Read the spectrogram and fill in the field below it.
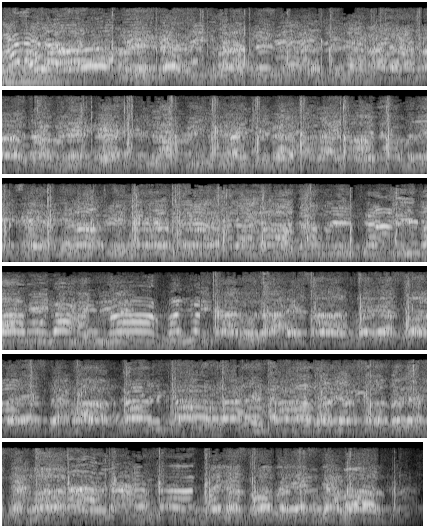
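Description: protest crowd chanting

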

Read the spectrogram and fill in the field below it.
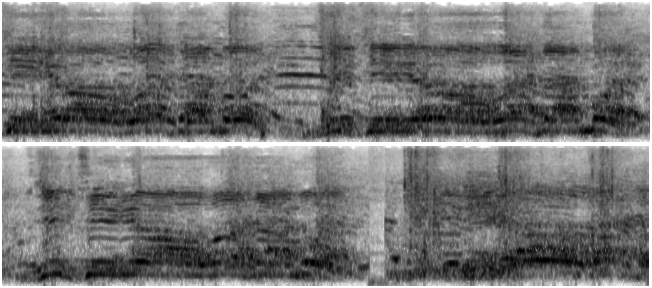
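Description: protest crowd chanting

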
